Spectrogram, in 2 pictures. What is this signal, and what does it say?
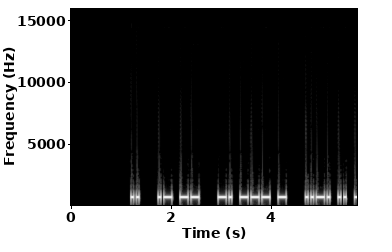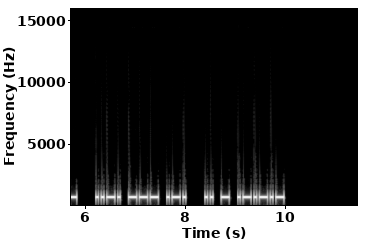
Morse code, heard as a keyed tone, about 22 wpm, 700 Hz. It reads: I AM NOT FIT FOR IT.
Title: Sentences from Top 1000 Words - Review Part 5 - 22wpm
